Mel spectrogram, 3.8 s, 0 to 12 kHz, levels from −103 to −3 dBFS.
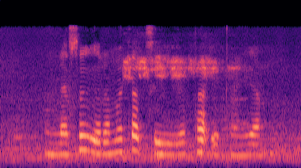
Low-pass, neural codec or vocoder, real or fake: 7.2 kHz; codec, 16 kHz, 6 kbps, DAC; fake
